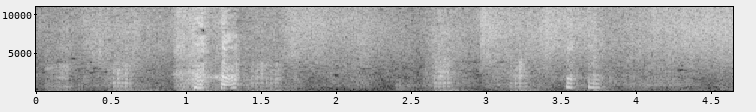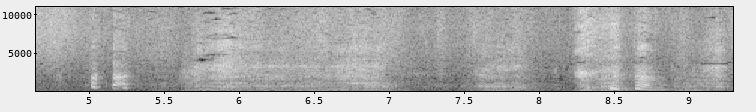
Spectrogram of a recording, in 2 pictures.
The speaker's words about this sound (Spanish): está en el corral de los cerdos, intentándolos atrapar. El chillido característico de estos animales llama la atención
